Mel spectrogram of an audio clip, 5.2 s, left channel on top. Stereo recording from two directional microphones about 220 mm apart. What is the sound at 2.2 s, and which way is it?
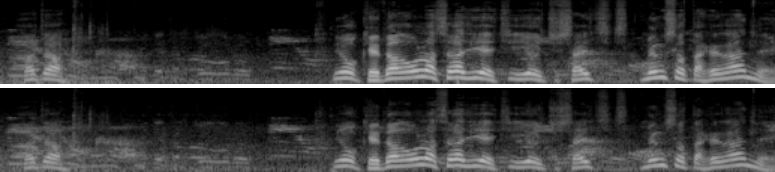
Speech, 25° left (ahead or behind).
